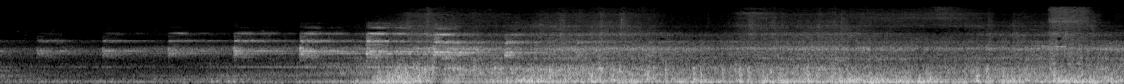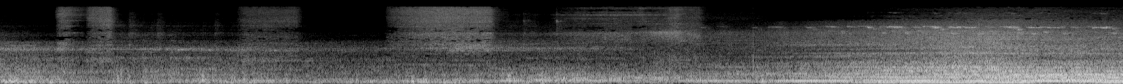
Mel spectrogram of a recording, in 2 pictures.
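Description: A New Jersey Transit push-pull commuter train passes close by. For the first few seconds it is fainter, with a high tone pulsing about twice a second. From about four seconds in, the cab car and multilevel coaches rush past with loud wheel-on-rail rumble. Near the end the diesel locomotive at the rear goes by with a steady engine drone and a thin, high wheel squeal.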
